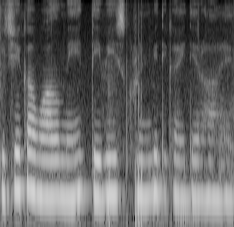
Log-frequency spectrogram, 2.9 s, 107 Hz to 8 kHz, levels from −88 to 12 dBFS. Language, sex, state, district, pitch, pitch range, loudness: Hindi, female, Arunachal Pradesh, Papum Pare, 195 Hz, 190-200 Hz, -15 LUFS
